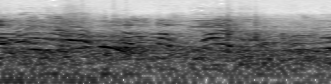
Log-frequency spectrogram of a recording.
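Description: Several voices talking and calling over one another at a youth football match, the shouts of players and people at the pitch side.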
